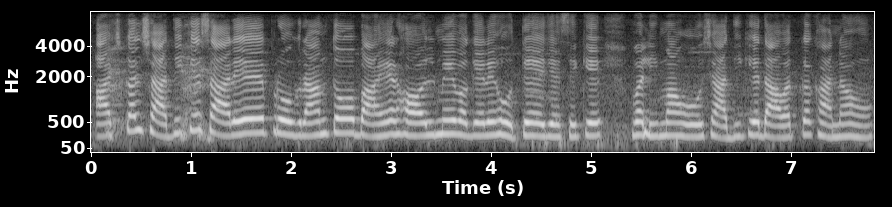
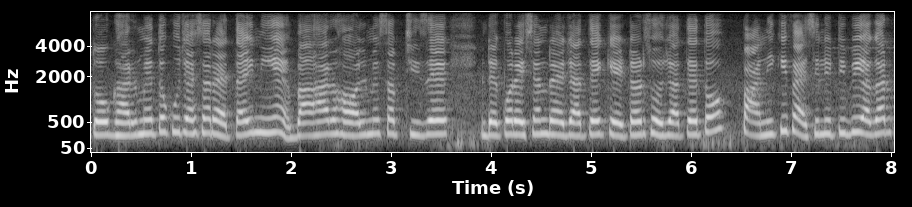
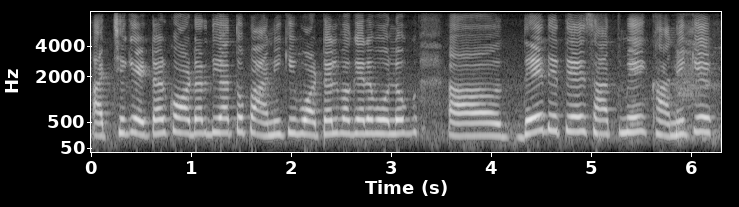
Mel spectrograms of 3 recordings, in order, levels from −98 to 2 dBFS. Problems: none marked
